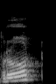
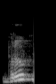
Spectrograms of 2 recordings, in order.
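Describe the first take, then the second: First: The vowel sounds like 'oh'. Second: The vowel sounds like 'oo'. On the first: The speaker calls it right. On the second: The speaker calls it wrong.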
